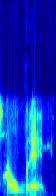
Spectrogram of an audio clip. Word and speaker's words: Helwege: It's just Helwege. The last E is silent.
